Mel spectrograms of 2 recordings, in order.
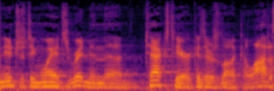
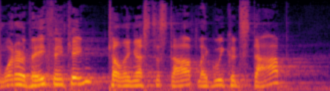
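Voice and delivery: incredulous indignation; 4 semitones higher, 5 dB louder than usual. Retold or imitated. Disciples' indignant inner thought.

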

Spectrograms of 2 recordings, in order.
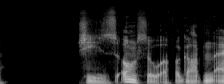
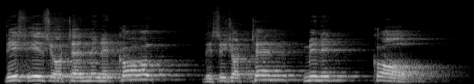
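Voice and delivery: hushed countdown cues; 11 semitones higher, slower than usual. Acted. Distant stage manager voice calling.

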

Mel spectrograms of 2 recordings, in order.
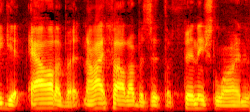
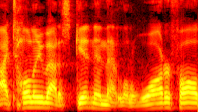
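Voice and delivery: normal talking voice

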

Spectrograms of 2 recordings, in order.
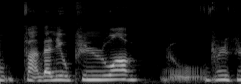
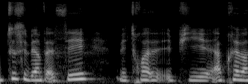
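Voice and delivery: ordinary delivery

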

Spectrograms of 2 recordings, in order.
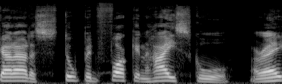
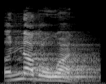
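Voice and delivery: DJ hype call; 6 semitones higher than usual. Retold or imitated. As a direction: announce it like a DJ shouting his tag at the top of a song. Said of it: "The D J has to announce their name".

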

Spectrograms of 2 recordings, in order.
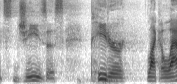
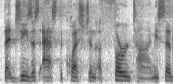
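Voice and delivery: usual speaking voice

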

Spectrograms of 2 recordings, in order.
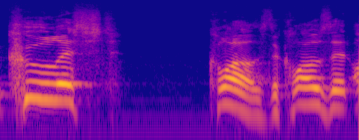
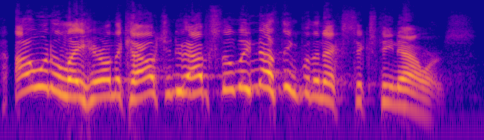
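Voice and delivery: put-on higher, whining kid protesting chores; whiny child; 7 semitones higher, 4 dB louder, faster than usual. Pastor mimicking a child refusing chores, whiny. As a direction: mimic a sulky child who won't help.

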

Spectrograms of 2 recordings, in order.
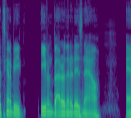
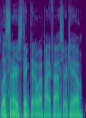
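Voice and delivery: ordinary talk, nothing marked

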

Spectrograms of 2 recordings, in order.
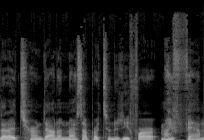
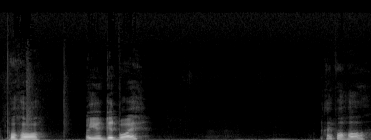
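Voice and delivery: pet talk; 7 semitones higher, 6 dB louder, faster than usual. Real, not acted. Talking to her dog.

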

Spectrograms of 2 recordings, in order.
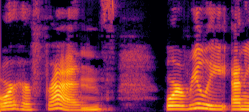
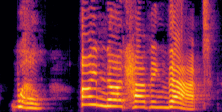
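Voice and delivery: high-pitched, determined sheep; firm little character voice, pitched up; 10 semitones higher than usual. A narrator's reading. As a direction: put your foot down in a high voice. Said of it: "she woofed firmly".

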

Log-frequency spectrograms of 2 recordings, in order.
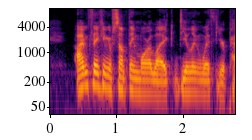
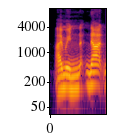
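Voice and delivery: ordinary delivery

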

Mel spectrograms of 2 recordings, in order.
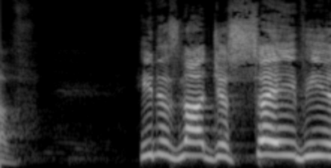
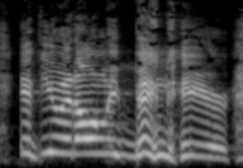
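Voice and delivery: slightly raised, only mildly grieving; mild lament; 4 semitones higher, 5 dB louder than usual. Acted. Mary complaining to Jesus, mildly grieving. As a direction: say it with a hint of grief. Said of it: "there she goes again".

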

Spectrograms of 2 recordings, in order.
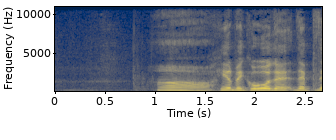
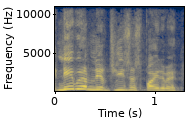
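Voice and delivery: normal talking voice

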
